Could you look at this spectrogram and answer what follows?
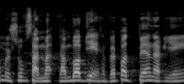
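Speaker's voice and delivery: usual speaking voice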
